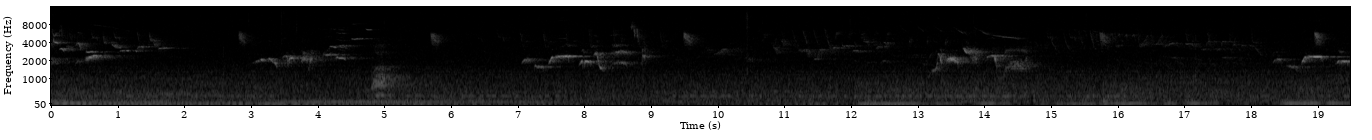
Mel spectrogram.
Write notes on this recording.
Birds singing on a forest road between the villages of Horní Libchava and Slunečná.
